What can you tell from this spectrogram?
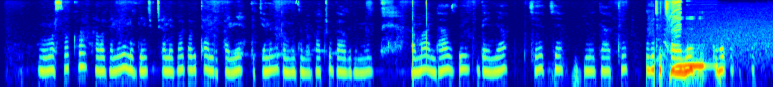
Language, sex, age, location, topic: Kinyarwanda, female, 18-24, Musanze, finance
